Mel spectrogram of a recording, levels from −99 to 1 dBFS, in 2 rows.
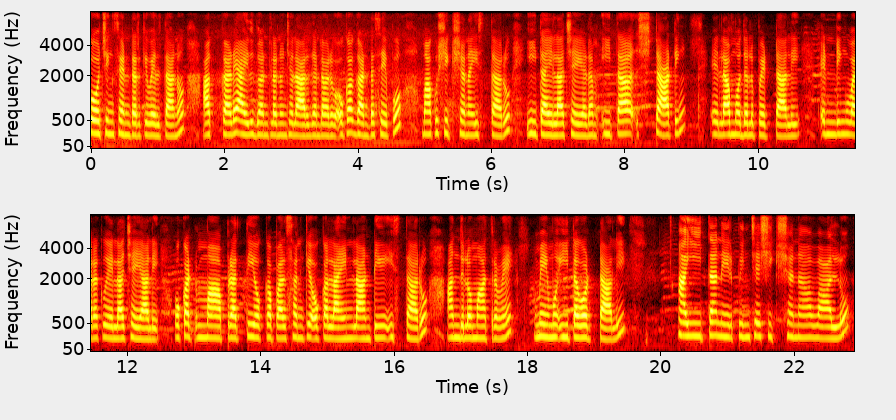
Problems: background conversations at intervals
